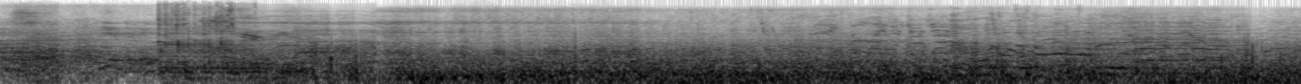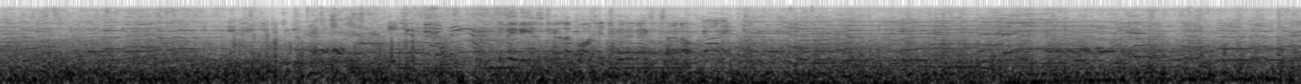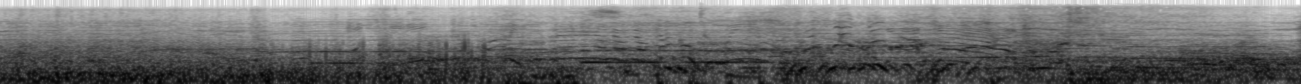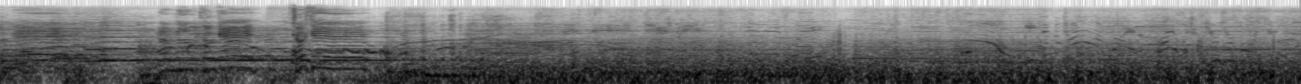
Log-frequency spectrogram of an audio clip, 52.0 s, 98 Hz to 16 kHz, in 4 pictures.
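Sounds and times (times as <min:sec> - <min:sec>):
ride music: 0:01.6 - 0:52.0
roller coaster rumbling on track: 0:01.6 - 0:52.0.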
